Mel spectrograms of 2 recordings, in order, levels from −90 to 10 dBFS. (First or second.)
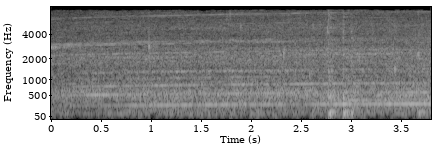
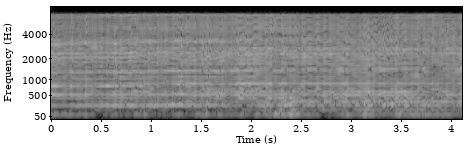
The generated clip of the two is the second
